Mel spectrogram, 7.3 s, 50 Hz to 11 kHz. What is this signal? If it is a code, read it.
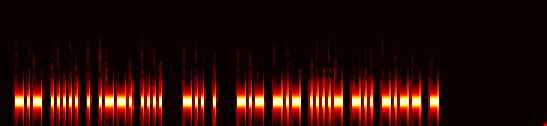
Morse code, heard as a keyed tone, about 30 wpm, 700 Hz. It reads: K5EPH DE KK4DYT
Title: USA Callsign DE Callsign 30wpm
